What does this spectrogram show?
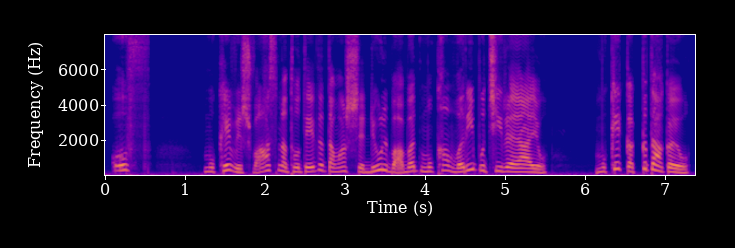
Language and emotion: Sindhi, disgusted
